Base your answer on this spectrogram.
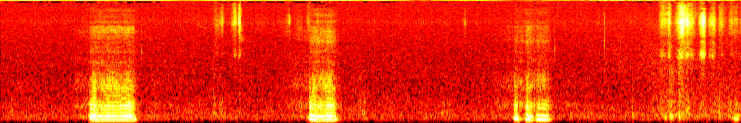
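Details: Beagle asleep indoors, snoring: three buzzy, harmonic snorts about three seconds apart, each under a second long, followed by a brief hissy rustle in an otherwise quiet room.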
